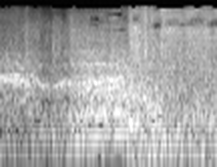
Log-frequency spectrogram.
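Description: Sound-effect vehicle: an engine with tyres skidding over rough ground and a rush of noise. It grows louder about half a second in.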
